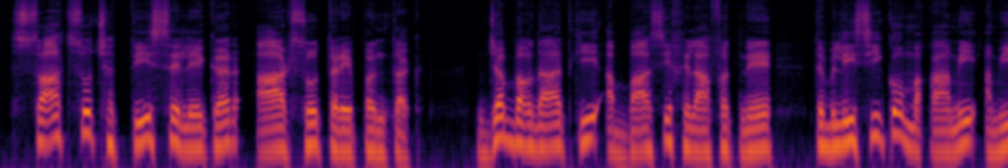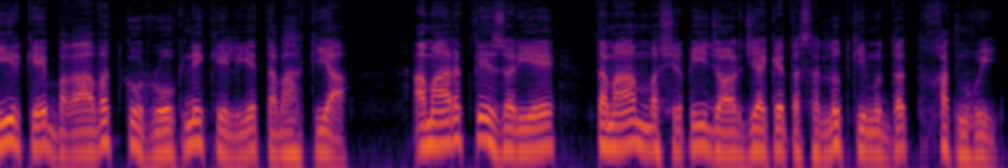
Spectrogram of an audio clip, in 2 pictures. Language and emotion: Urdu, neutral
